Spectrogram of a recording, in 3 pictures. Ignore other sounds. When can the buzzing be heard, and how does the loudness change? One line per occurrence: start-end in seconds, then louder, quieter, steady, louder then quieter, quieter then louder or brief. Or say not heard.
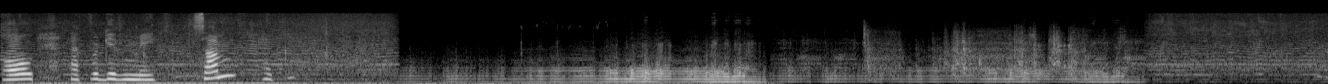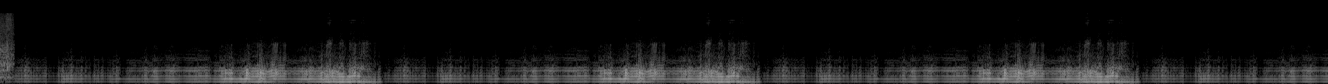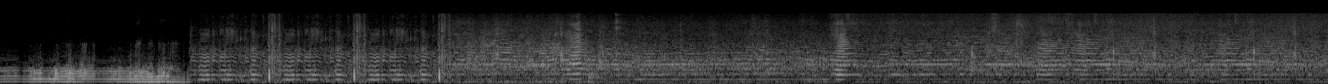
0.0-39.7 quieter.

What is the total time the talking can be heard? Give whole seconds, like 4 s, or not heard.
3 s.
